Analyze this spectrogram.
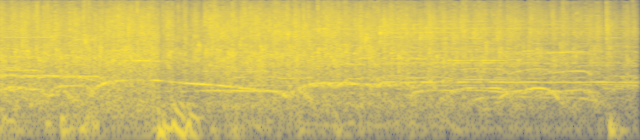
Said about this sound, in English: We just wanted you to hear that applause for you. Yeah, I know. I like that. Do you remember what it's like? That felt good. I like that.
